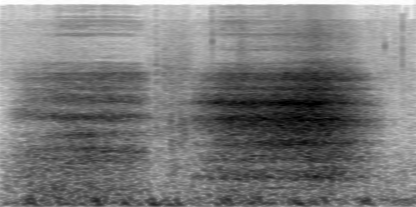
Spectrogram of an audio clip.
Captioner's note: breathing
